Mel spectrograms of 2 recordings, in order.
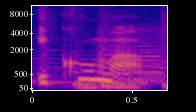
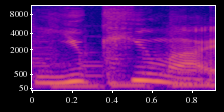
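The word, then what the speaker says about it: Eucheuma: pronounce the name of the seaweed species as Ikuma. The scientific name is pronounced Eucuma in English.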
